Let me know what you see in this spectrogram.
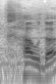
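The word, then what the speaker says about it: Gouda: ما علينا، احنا هنا وفي طريقنا لبلجيكا عدينا على مدينه اسمها مدينه خاوده. الهولنديين بينطقوها كده واحنا بننطقها جوده، والانجليز برضو بينطقوها جوده نسبه للجبنه الجوده اللي انتوا عارفينها، او الجبنه الجوده متسميه عليها.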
